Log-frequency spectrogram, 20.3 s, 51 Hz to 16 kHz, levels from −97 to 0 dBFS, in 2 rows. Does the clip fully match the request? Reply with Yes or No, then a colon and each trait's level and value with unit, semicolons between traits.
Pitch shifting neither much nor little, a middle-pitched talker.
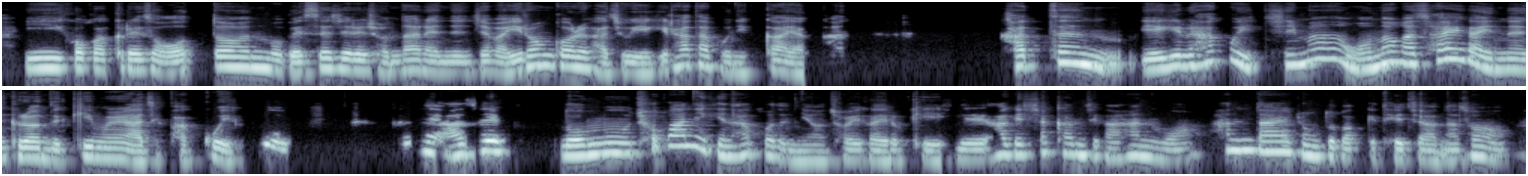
No: wide, 6.8 semitones; medium, 175 Hz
